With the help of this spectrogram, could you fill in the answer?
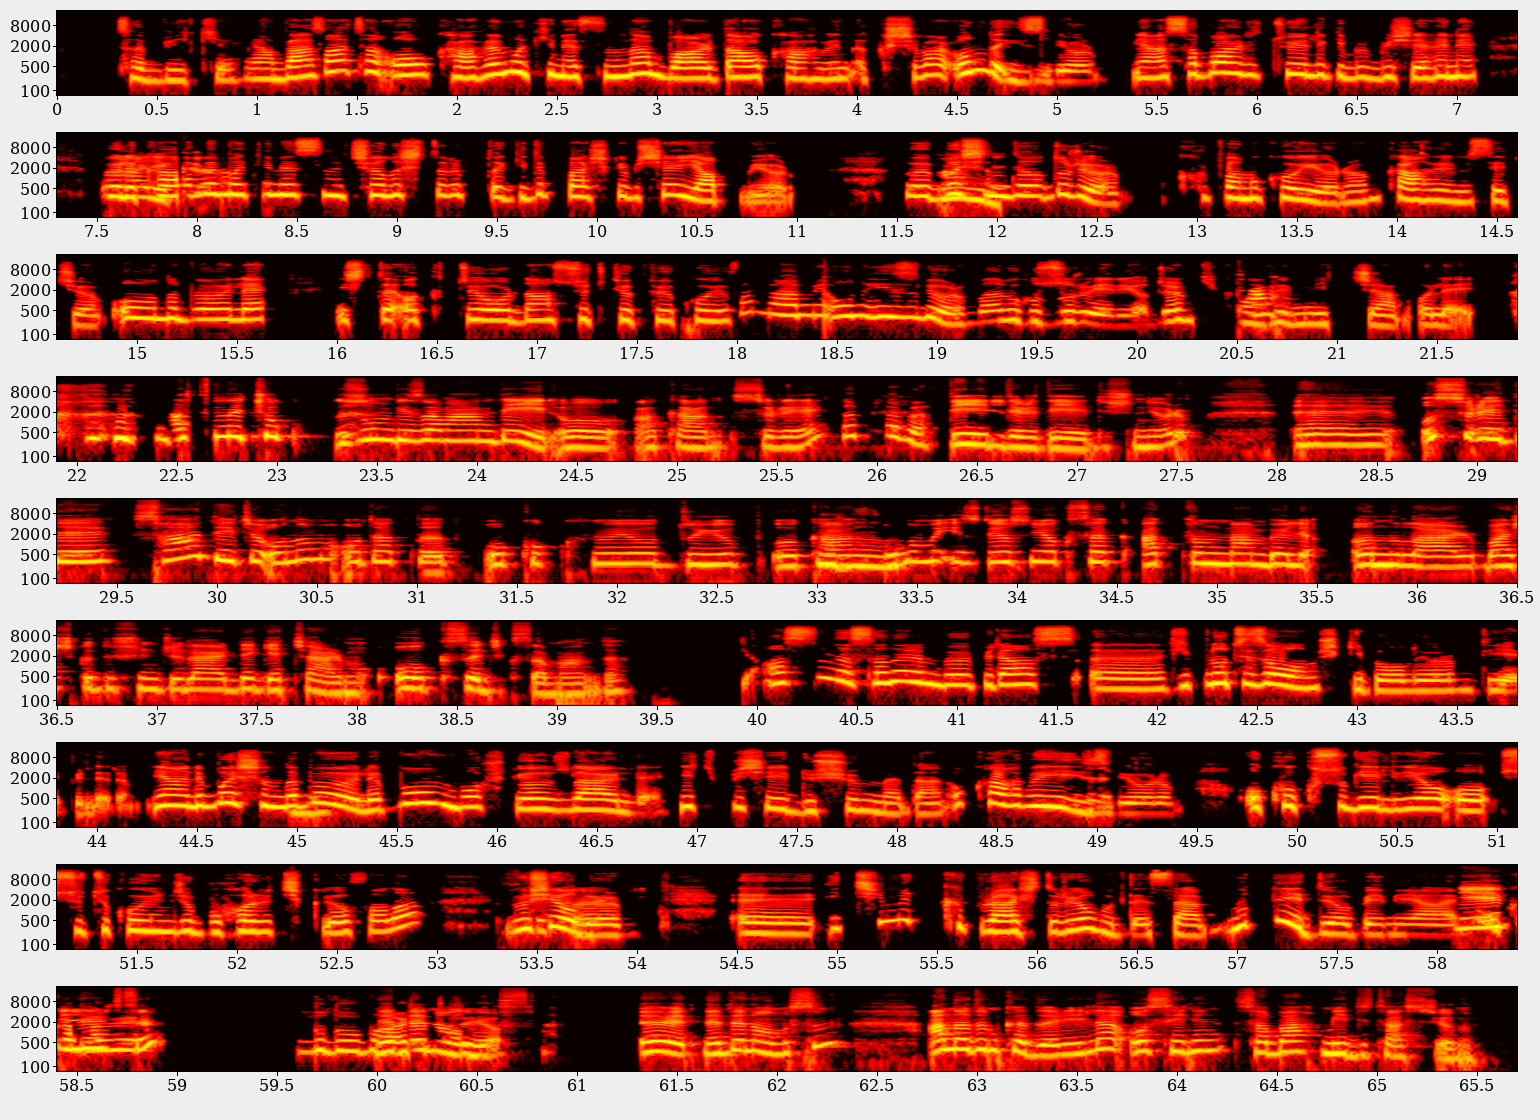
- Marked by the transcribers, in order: other background noise; chuckle
- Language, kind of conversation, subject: Turkish, podcast, Sabah kahve ya da çay içme ritüelin nasıl olur ve senin için neden önemlidir?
